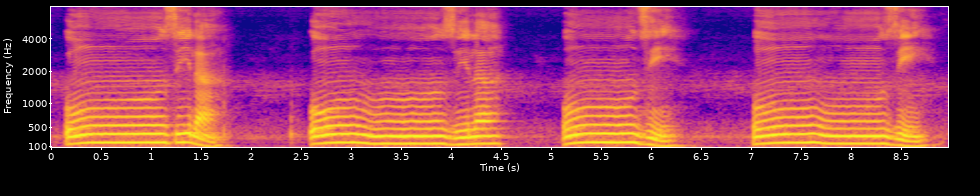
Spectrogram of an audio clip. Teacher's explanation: Ada bunyi samar-samar. Ketika kita sebut nun mati seolah-olah kita sudah merasakan huruf zai.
